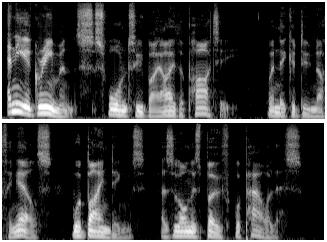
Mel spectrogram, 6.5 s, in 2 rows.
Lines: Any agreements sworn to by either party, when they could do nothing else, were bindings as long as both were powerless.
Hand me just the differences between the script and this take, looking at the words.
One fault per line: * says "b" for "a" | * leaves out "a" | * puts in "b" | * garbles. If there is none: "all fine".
all fine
